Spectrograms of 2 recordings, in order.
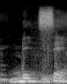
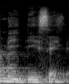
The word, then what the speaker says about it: médecin: très mag le monde médecins on n'était pas médécin morandi médecin ya pas de sens aigu sur le e et puisqu'il ya c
